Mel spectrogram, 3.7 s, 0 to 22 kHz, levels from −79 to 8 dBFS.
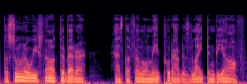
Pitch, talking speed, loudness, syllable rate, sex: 95 Hz, 275 wpm, -17 LUFS, 6.3 syllables/s, male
